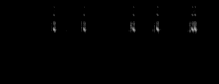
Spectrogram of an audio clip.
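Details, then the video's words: Night-time cricket giving five short, high chirps in an irregular sequence, separated by silent gaps, in otherwise quiet surroundings. "40 Minutes of Cricket Chirping Sounds - Cricket klinkt 's nachts luid"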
